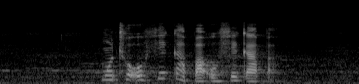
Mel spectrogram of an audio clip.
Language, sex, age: Southern Sotho, male, 21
